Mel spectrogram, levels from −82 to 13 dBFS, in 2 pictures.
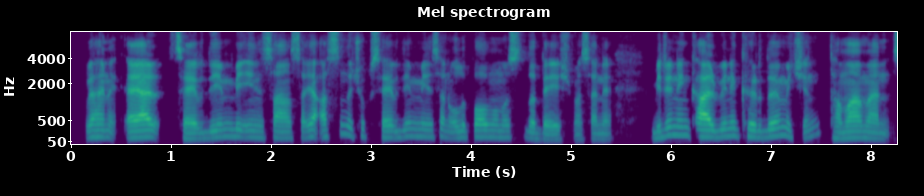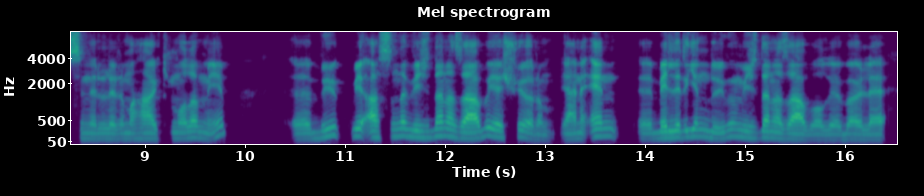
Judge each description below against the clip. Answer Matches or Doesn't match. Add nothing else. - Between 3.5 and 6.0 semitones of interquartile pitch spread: Matches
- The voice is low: Matches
